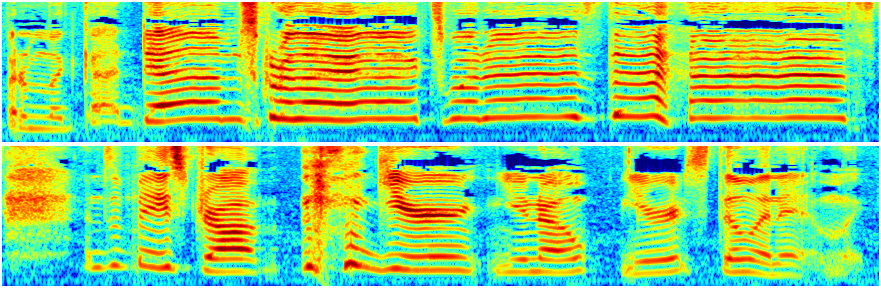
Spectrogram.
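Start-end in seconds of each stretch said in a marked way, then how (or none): 0.4-4.4 high, very drawn-out wail of awe; acted overwhelmed exclamation; awestruck outcry. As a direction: stretch the last words way out, high. Acting out awe at the drop.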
